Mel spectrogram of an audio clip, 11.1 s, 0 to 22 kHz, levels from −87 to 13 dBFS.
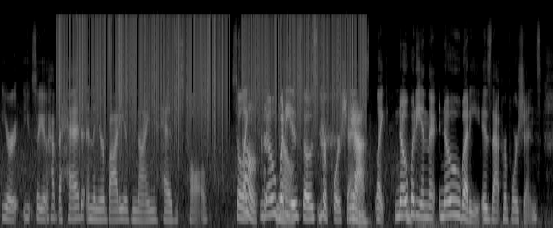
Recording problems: crackling; loud; from 1 to 4.5 s and from 5 to 7.5 s; 7 dB below the speech
traffic noise; faint; throughout; 30 dB below the speech

